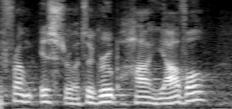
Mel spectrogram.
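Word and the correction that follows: HaYovel: It's not pronounced exactly correct. Actually, it's Hey Oval. Hey Oval.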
